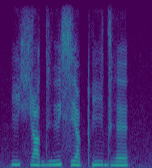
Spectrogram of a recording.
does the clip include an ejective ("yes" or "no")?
yes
